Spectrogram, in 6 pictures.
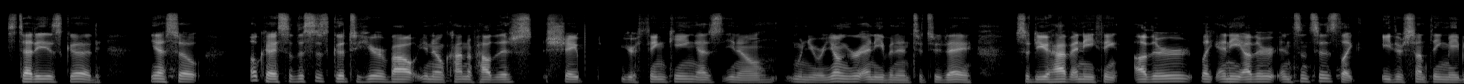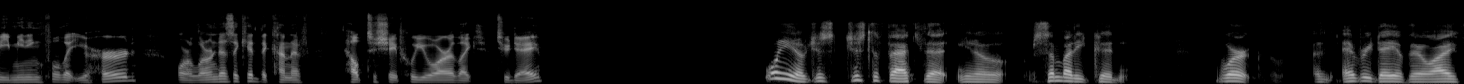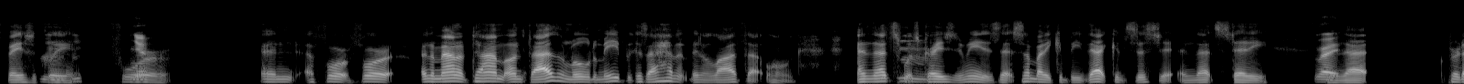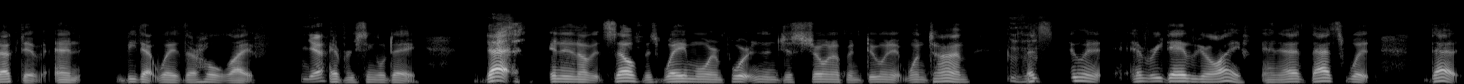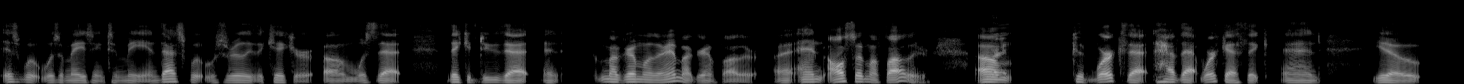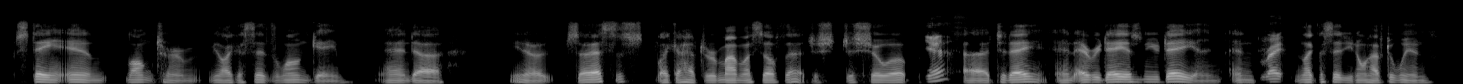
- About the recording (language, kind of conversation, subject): English, podcast, How have your childhood experiences shaped who you are today?
- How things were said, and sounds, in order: other noise; other background noise; laughing while speaking: "Yeah"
